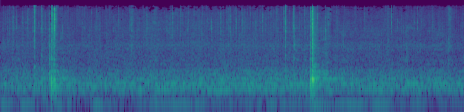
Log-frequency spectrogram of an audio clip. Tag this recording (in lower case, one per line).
bicycle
